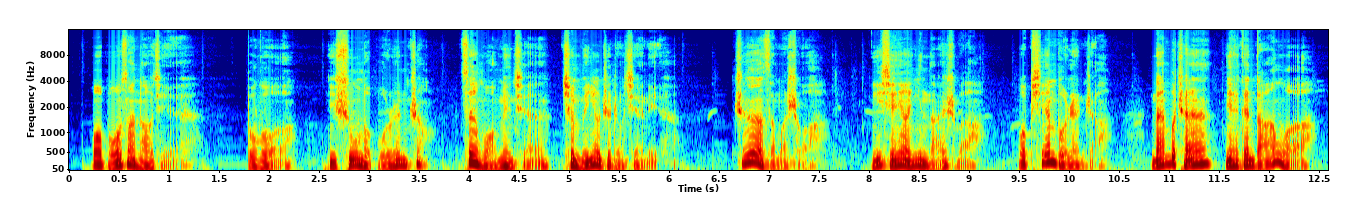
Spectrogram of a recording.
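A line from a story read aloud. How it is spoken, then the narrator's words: Cold sneering laugh. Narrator (Chinese): 李炫冷冷一笑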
